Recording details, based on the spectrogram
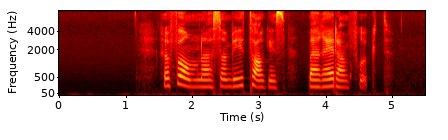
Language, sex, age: Swedish, female, 18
